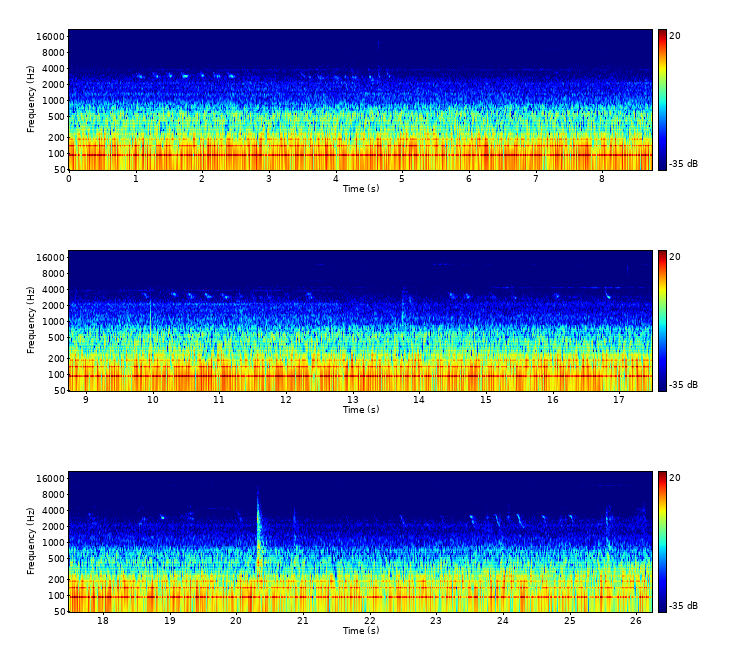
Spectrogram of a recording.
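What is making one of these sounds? A train's diesel engine idles with a steady low rumble close by.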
